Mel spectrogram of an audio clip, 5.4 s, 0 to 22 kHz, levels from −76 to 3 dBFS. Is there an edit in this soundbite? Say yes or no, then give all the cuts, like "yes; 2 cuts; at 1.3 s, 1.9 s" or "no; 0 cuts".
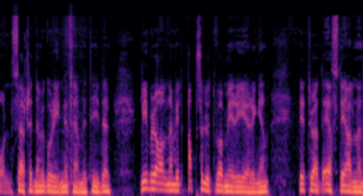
no; 0 cuts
